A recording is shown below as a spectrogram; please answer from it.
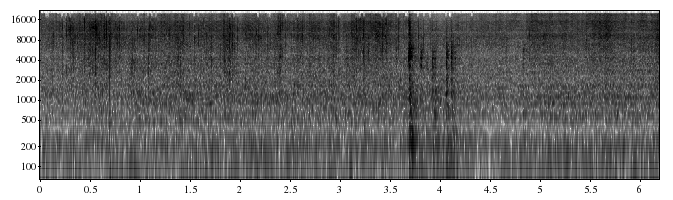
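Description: Mushrooms sauté in hot oil in a wok, giving a steady loud sizzle with a brief clatter of stirring partway through.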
